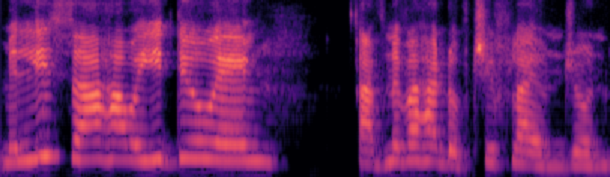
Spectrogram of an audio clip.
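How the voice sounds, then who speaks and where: A woman's high, bright, sharp voice, raised and projected, at a fairly slow pace with ordinary pitch variation. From Uganda. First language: not English, a Ugandan language. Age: 20s. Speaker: livestreamer. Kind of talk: casual livestream chat reading comments. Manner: casual, chatty with hesitations.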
